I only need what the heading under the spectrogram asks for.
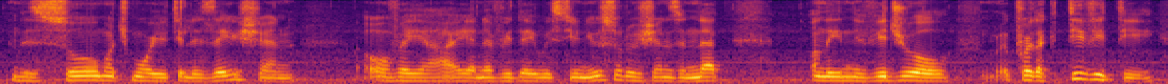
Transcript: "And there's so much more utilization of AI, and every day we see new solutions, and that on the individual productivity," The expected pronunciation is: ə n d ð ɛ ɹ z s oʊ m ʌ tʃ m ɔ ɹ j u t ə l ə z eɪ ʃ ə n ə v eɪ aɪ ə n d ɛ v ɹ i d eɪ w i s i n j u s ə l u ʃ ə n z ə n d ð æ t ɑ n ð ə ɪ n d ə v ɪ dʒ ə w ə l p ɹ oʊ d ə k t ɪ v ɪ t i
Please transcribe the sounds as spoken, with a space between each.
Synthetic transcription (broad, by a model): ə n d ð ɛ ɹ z s oʊ m ʌ tʃ m ɔ ɹ j u t ə l ə z eɪ ʃ ə n ə v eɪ aɪ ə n ɛ v ɹ i d eɪ w i s i n j u s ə l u ʃ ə n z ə n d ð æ t ɑ n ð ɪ n d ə v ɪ dʒ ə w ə l p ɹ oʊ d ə k t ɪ v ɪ t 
